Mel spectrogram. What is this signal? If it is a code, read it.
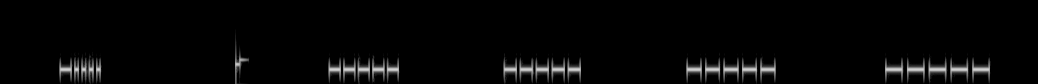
Morse code, heard as a keyed tone, about 30 wpm, spaced as for 7 wpm, 700 Hz. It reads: 6 0000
